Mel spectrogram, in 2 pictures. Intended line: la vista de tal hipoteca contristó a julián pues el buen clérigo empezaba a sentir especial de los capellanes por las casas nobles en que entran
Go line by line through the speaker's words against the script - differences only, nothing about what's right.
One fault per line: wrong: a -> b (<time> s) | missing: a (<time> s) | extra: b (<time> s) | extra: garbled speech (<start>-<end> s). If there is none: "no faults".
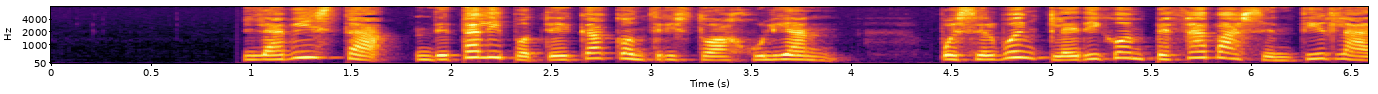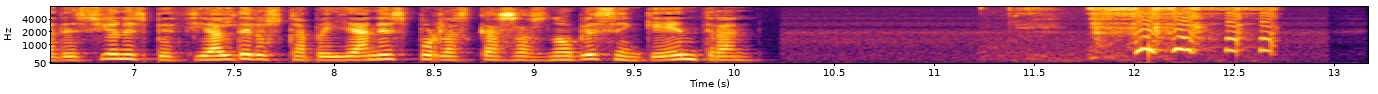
extra: la adhesión (6.4 s)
